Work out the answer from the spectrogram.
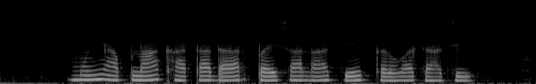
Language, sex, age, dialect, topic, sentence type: Magahi, female, 18-24, Northeastern/Surjapuri, banking, question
